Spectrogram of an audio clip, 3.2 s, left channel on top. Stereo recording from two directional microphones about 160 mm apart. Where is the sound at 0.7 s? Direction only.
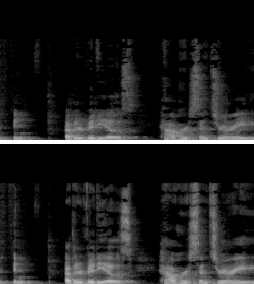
10° right (ahead or behind).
